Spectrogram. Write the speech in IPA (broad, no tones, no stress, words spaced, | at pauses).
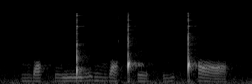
mɒkuŋ͡ǃu mɒǃʰehi ǃʰɒ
